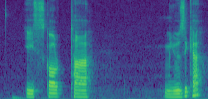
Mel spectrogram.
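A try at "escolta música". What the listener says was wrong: Ascolta. It's a little bit more like a that weird like that neutral e sound. Ascolta musica.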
